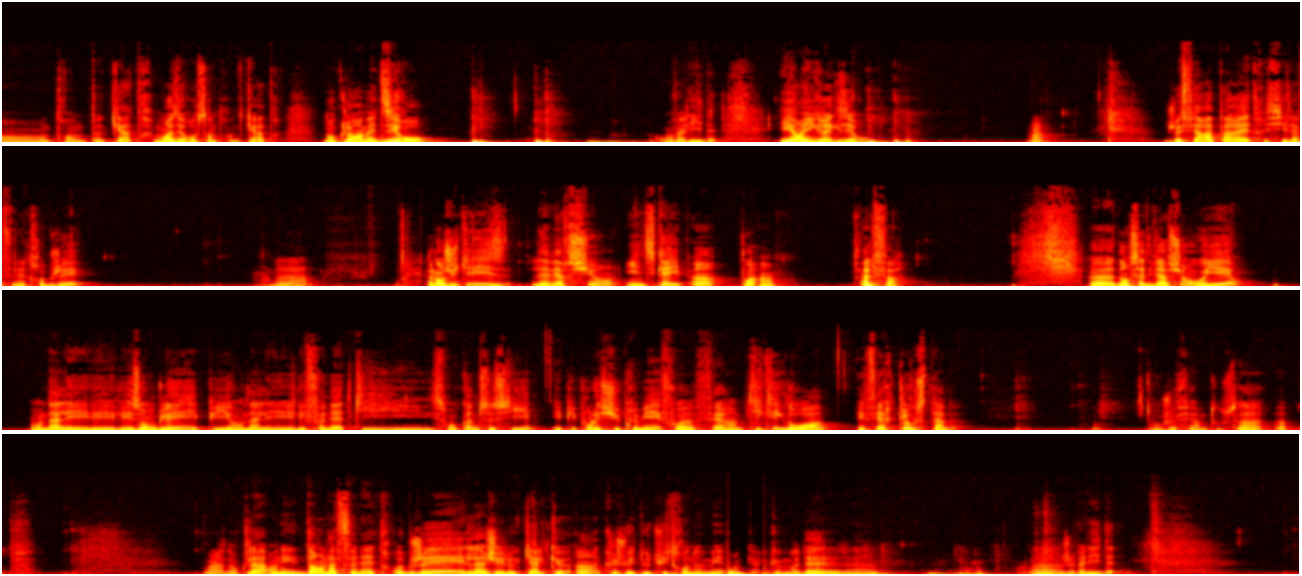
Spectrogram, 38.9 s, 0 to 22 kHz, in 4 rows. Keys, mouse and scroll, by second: 2.7 click, 3.9 KP_0, 4.0 KP_Enter, 5.5 click, 6.7 KP_Enter, 7.9 click, 9.4 click, 11.2 click, 13.6 click, 14.5 click, 17.3 click, 21.2 click, 21.7 click, 22.4 click, 23.2 click, 25.1 right click, 26.3 click, 27.0 right click, 27.5 click, 28.0 right click, 28.8 click, 29.1 right click, 29.7 click, 30.6-32.2 drag, 33.3 click, 35.4-36.8 typing, 37.2 Return, 38.8 click.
